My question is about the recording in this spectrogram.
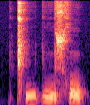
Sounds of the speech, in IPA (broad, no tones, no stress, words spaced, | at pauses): ǁʰuːpuːsxo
